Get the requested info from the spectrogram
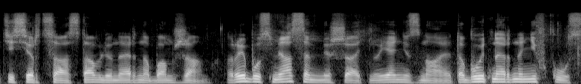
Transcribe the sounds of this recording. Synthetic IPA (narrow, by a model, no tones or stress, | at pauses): tʲɪsʲɪrt̪sast̪avlʲʊnɐvʲernəbɐmʐa̰m | rɨbʊsmʲasəmːʲɪʂat̚ʲnojanʲɪznajʊɛt̪əbudʲɪt̪nɐernənʲɪfkus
